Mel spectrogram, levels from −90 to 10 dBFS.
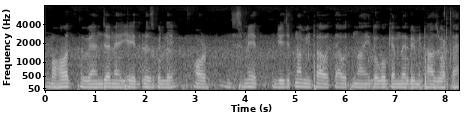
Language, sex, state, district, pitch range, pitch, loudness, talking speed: Hindi, male, Bihar, Katihar, 115-120 Hz, 115 Hz, -20 LUFS, 150 wpm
